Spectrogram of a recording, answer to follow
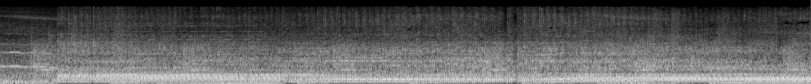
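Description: Engine of a 1948-built car pulling hard as it drives past on dirt. It comes in about half a second in, and its note sags around five seconds in, then climbs again.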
